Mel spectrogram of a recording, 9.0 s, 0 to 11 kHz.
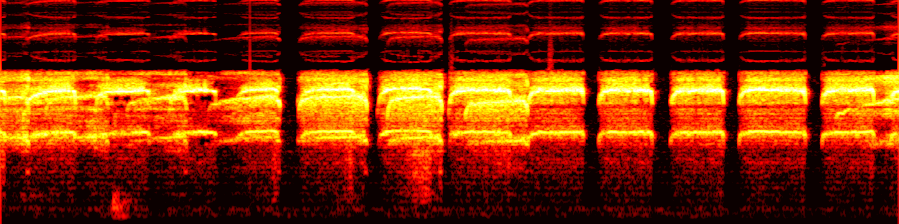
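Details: Begging Peregrine falcon chicks, roughly four weeks old, two ringed young on a Cromer nest, June 2023 breakfast: wavering harsh cries at first, then a rapid series of short even wailing notes with quick pauses between.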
